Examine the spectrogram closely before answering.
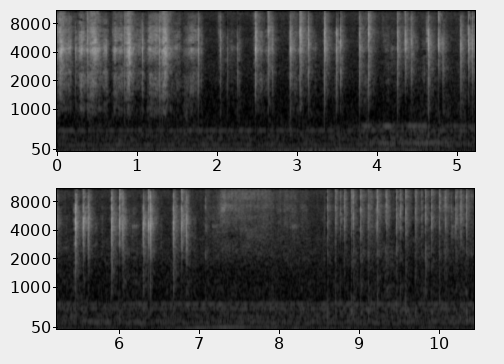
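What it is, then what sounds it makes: Plastic squeeze tube tapped with nails. Long nails tap and scratch a medium, soft plastic squeeze tube of Revolution Beauty Skincare body cleanser with a frosted plastic cap, apparently full. A dense, bright scratching gives way to many sharp, dry taps at an uneven pace, with a brief quieter scratching stretch before a final run of lighter, quicker taps. A faint steady low hum runs underneath.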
